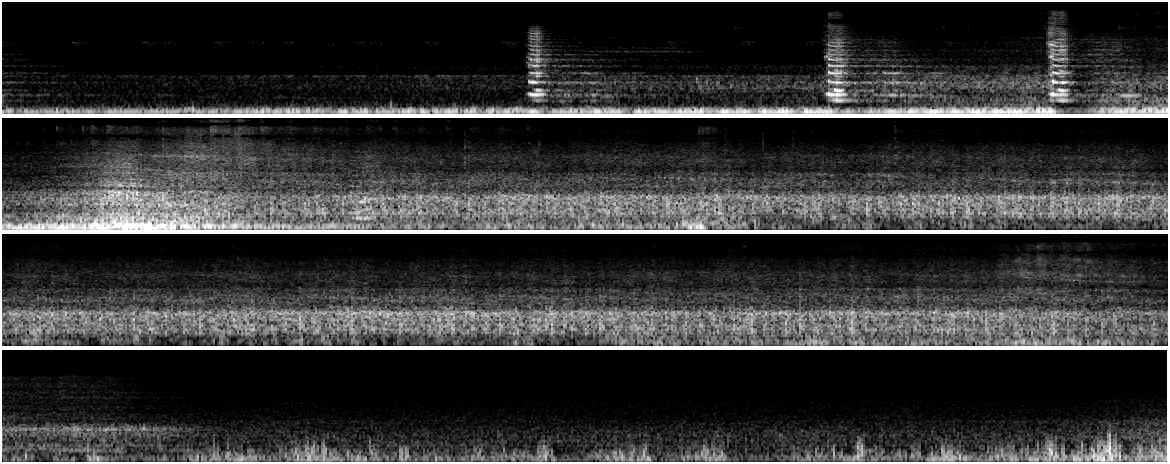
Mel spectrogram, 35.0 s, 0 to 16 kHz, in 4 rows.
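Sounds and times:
locomotive horn toot: 0:00.0 - 0:00.7, 0:03.9 - 0:05.2, 0:06.1 - 0:07.2, 0:07.8 - 0:08.8, 0:11.3 - 0:11.8
diesel locomotive passing: 0:00.0 - 0:30.0, 0:31.6 - 0:34.9
passenger coaches rolling by: 0:00.0 - 0:34.9.

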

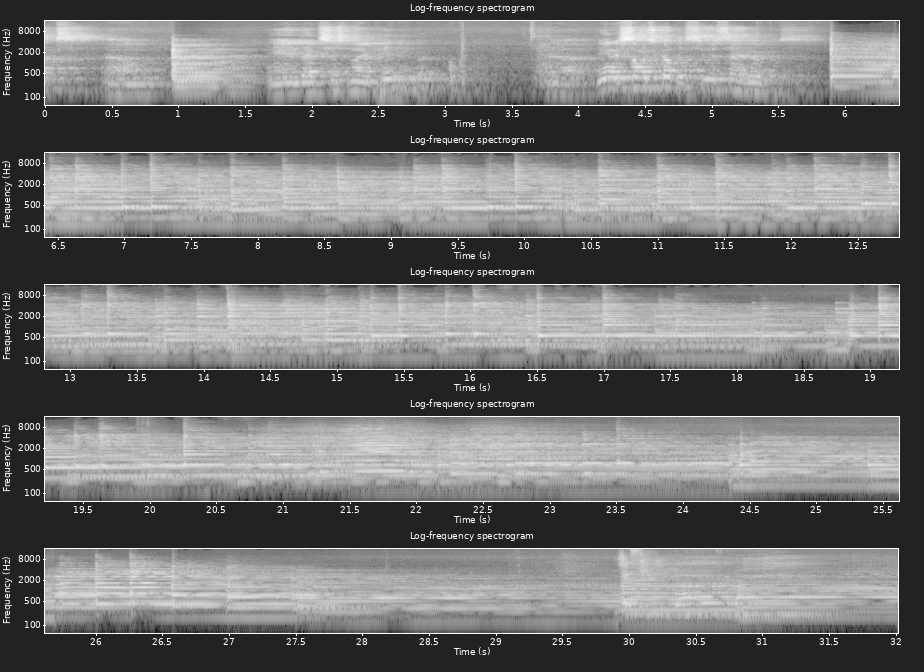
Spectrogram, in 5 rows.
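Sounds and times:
piano notes: 0:00.0 - 0:04.6, 0:05.9 - 0:32.0
held cello notes: 0:18.8 - 0:32.0.

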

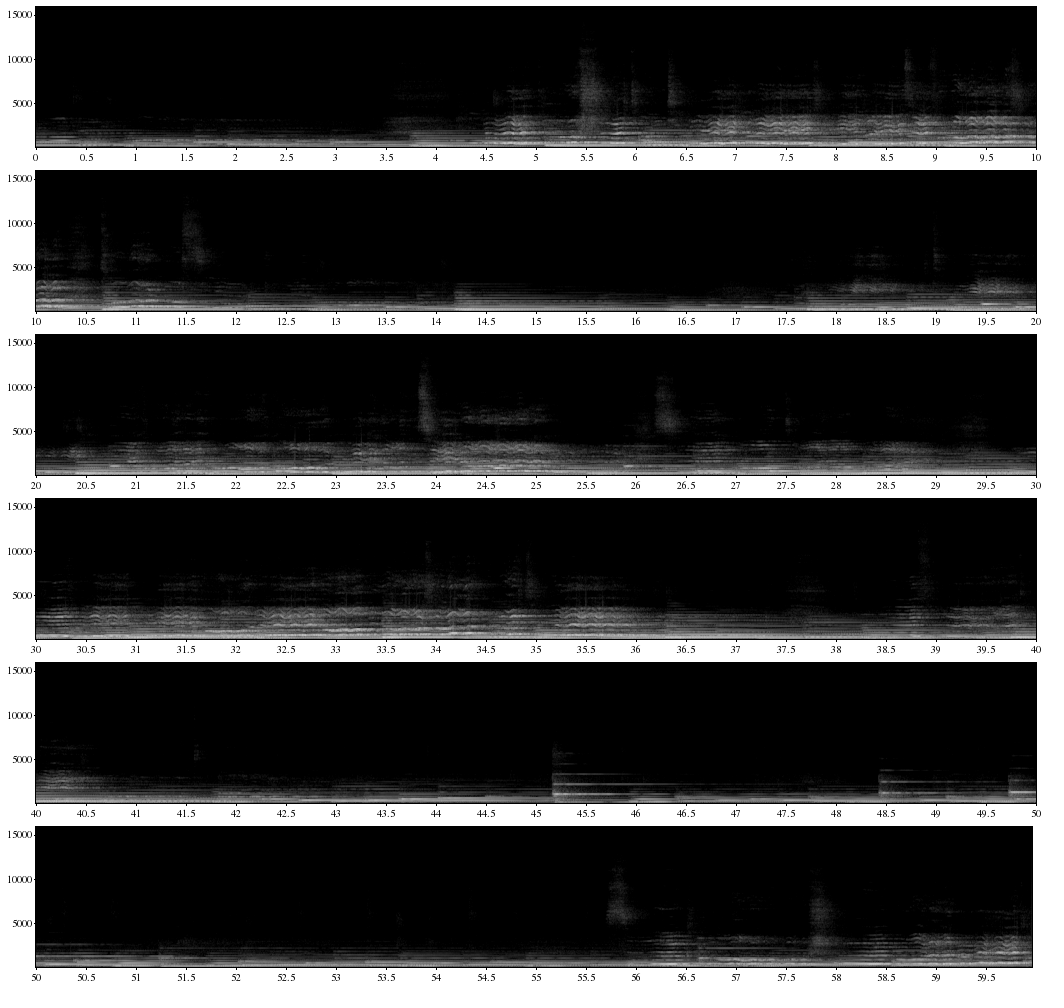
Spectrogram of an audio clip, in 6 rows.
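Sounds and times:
woman singing operatically: 0:00.0 - 0:03.0, 0:03.7 - 0:14.3, 0:17.6 - 0:42.8, 0:55.7 - 0:59.9
grand piano: 0:00.0 - 0:59.9.

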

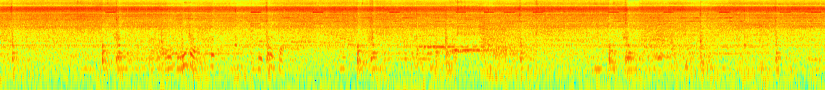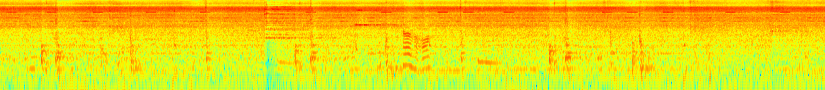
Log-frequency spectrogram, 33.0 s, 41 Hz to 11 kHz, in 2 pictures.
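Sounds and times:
machine clanks and knocks: 0:00.0 - 0:26.0, 0:27.0 - 0:33.0
injection moulding machine hissing: 0:00.0 - 0:33.0.

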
